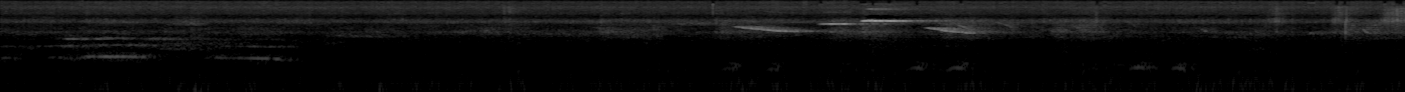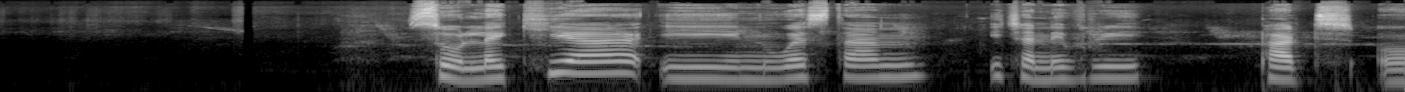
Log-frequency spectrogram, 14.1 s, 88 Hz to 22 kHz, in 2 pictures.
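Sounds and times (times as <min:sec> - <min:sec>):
faint bird chirps: 0:00.4 - 0:09.1.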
